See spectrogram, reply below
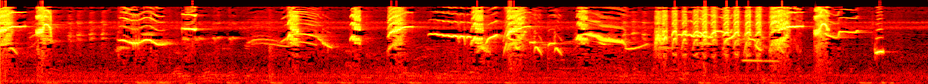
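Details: Oriental magpie-robin (kacer) at a songbird contest, giving the judge-targeted 'tembakan' shooting song: twisting whistled slurs and sharp chips, then a long grating buzzy burst, ending in a lone whistle.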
